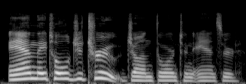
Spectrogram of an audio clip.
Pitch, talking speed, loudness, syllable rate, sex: 205 Hz, 195 wpm, -16 LUFS, 4.8 syllables/s, female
